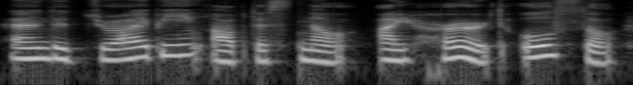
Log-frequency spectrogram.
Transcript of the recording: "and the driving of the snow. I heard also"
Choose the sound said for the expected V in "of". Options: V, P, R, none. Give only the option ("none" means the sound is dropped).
P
